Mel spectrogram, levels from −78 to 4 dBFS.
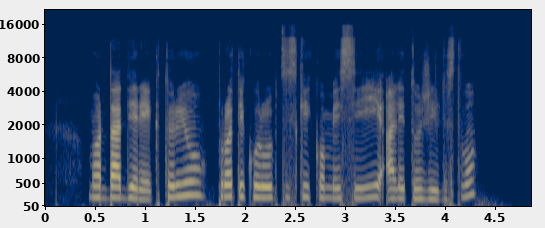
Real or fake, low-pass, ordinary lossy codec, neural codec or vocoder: real; 14.4 kHz; Opus, 16 kbps; none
